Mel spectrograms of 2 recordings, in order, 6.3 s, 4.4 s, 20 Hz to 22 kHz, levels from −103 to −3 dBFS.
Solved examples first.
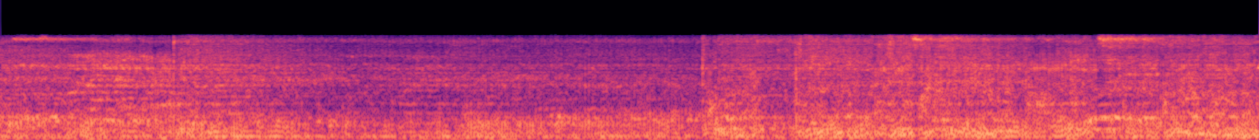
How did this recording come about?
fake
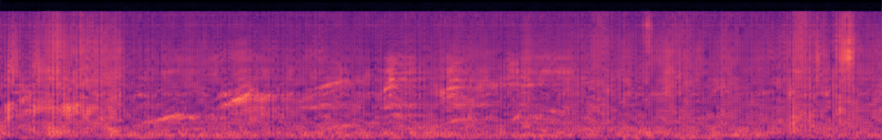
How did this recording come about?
fake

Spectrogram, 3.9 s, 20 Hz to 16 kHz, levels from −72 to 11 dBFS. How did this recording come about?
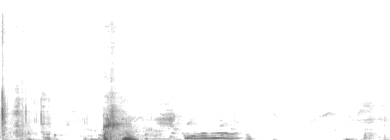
fake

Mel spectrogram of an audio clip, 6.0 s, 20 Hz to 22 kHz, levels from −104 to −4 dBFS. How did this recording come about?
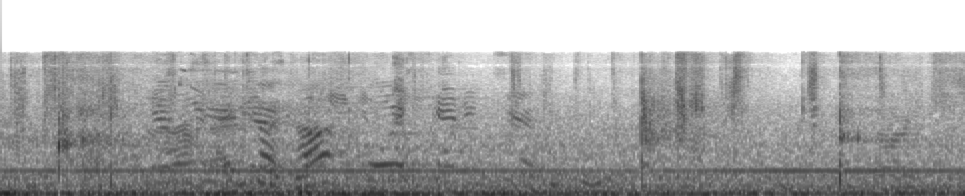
real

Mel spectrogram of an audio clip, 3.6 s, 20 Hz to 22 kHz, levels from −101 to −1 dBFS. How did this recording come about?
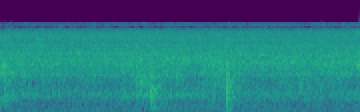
fake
